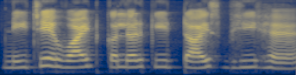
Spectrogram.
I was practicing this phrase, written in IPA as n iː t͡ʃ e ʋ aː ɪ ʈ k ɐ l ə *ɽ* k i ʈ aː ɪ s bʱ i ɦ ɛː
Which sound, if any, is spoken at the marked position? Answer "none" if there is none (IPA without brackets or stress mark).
ɾ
